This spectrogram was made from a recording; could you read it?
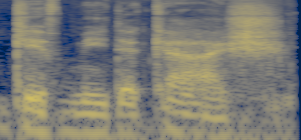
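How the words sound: It is said in a deep, low voice. "practicing their deep voice?"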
